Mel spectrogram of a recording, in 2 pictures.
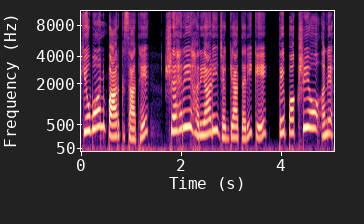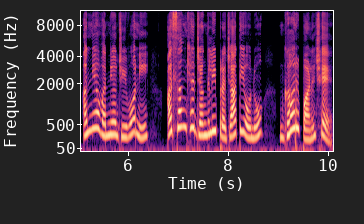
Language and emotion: Gujarati, neutral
